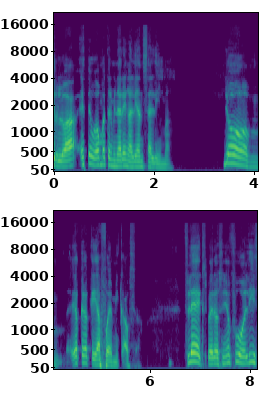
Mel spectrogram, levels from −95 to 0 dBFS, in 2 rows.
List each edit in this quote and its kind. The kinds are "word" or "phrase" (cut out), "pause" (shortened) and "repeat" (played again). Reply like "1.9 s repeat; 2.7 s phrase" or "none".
none

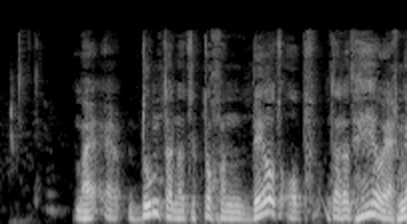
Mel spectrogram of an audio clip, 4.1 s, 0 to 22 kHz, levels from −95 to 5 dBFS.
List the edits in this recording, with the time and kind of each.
none

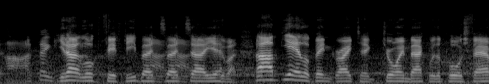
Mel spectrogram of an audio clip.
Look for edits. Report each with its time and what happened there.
1.6 s repeat; 2.2 s phrase; 3.1 s word; 3.8 s word

